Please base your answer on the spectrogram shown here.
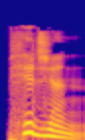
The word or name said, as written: pigeon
